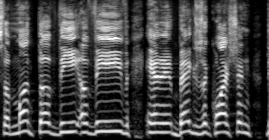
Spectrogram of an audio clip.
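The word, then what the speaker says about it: Aviv (אביב): Now, in your King James Version, it'll say the month of Abib. Okay, I don't care whether you pronounce it with the with the, with the vet or the bat.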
